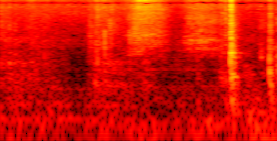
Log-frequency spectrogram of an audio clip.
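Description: A hand rustles a plastic package on a shelf.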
